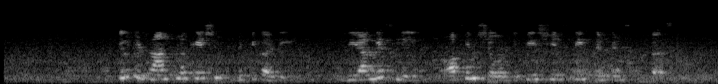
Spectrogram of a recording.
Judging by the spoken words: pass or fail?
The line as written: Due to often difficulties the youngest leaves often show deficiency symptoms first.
fail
